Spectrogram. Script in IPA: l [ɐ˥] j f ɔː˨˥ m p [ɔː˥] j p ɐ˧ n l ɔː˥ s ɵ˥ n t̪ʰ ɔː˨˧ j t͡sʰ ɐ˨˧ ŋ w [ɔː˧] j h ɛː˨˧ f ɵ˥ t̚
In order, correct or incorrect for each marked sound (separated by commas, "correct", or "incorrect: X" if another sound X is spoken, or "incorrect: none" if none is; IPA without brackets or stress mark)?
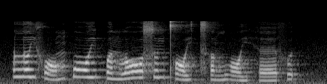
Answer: correct, correct, incorrect: ɔː˨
